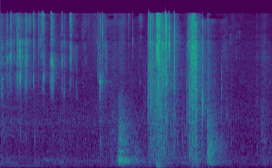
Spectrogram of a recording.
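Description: Crunching and chewing of whole shell-on roasted shrimp: a run of small crisp cracks from the shells, then a few louder crunches between about two and four seconds in.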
